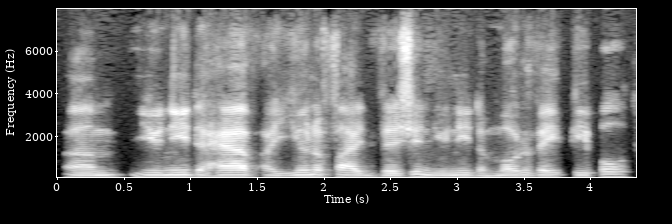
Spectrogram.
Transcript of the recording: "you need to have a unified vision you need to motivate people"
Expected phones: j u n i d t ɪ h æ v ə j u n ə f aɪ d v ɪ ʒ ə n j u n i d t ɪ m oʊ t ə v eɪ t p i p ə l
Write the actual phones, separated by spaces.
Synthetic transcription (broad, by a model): j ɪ n i d t ɪ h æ v ə j u n ə f aɪ d v ɪ ʒ ə n j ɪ n i d t ɪ m oʊ t ə v eɪ t p i p l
